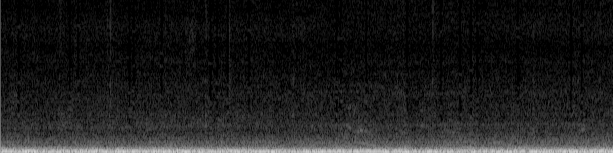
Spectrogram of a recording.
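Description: A jet airliner's engines roar steadily as the plane rolls along a runway, heard from inside the cabin.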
